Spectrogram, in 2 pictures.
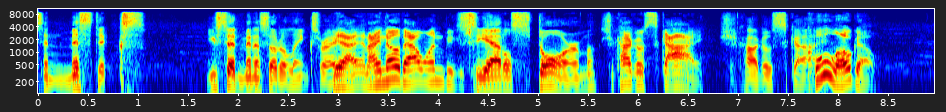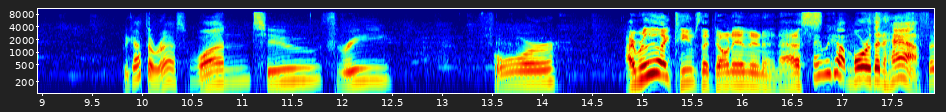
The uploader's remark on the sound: Live from American Home Furniture donating blood, eating ice cream.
